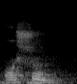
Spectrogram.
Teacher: at the end, even the mouth closes, so it sounds like there's an M at the end.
